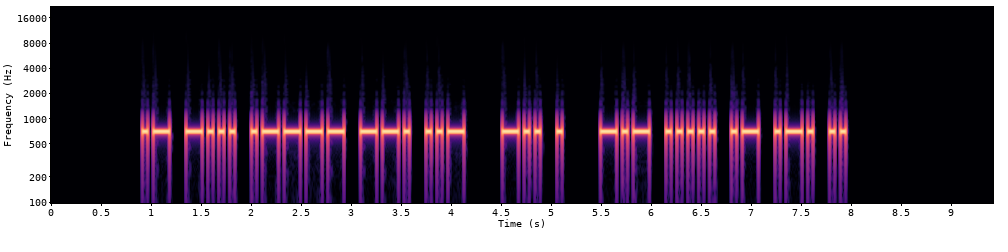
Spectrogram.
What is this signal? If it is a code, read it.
Morse code, heard as a keyed tone, about 22 wpm, 700 Hz. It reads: AB1GU DE K5ARI
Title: USA Callsign DE Callsign - 5 Characters - 22wpm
